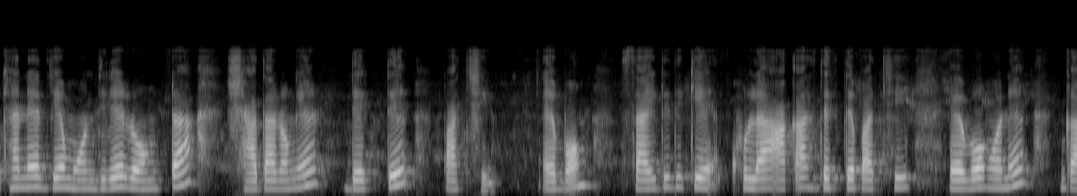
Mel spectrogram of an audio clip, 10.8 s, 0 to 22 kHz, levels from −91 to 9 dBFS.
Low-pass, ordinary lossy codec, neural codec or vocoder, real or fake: none; none; codec, 16 kHz, 16 kbps, FunCodec, trained on LibriTTS, 50 frames a second; fake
